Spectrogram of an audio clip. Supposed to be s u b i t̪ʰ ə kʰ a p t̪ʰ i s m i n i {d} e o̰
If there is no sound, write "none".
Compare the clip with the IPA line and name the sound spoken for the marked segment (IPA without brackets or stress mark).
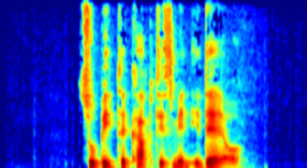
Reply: d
